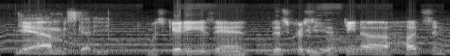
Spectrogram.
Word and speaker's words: Muschietti: But yeah, Flash, whatever they're going to do, I just hope that the Muschettis, is that how you pronounce their name? Yeah, Muschietti.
